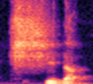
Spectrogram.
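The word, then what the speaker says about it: 岸田: Therefore, his name is Kishida-san. Oh. Kishida. It's a bit difficult, but let's try together.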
